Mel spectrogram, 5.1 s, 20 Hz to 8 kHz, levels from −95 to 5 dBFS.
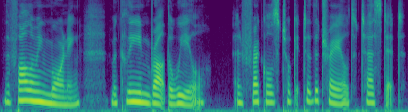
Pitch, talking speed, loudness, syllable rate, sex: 190 Hz, 200 wpm, -16 LUFS, 5.2 syllables/s, female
